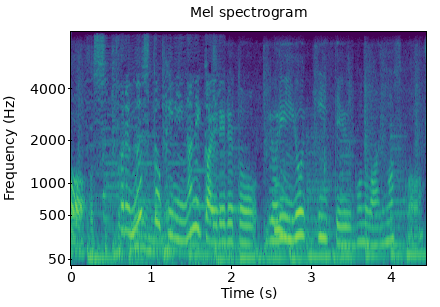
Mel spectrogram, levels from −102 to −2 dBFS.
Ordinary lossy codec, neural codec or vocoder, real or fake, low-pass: Opus, 16 kbps; none; real; 7.2 kHz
